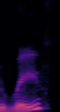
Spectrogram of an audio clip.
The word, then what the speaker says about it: Ralph: a girl who's dating a British guy named Rafe and I thought that was insane I was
